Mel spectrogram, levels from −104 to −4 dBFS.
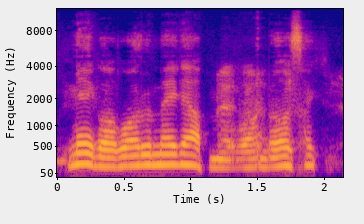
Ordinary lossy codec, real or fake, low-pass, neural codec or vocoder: none; fake; none; codec, 24 kHz, 1 kbps, SNAC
